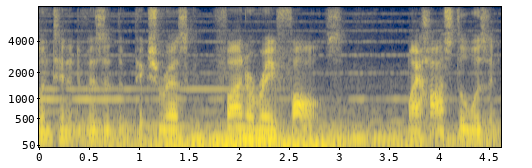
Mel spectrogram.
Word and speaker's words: Whangarei: Whangarei is Maori, so it's not spelled or pronounced the way you'd expect. It's not Whangarei, it's Whangarei.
